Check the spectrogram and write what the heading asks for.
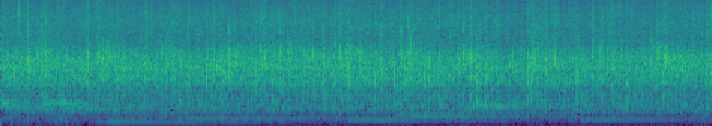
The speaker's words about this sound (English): The way you clap for them, that's how they clap for you this year.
